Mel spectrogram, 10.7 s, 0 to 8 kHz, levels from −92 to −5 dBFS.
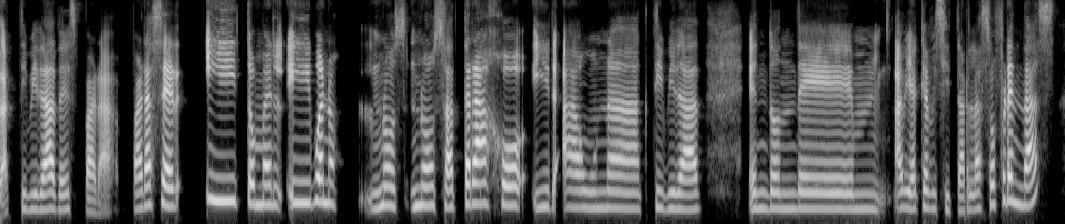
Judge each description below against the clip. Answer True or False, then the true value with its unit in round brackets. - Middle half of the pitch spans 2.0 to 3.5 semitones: False (3.9 semitones)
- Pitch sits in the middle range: False (225 Hz)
